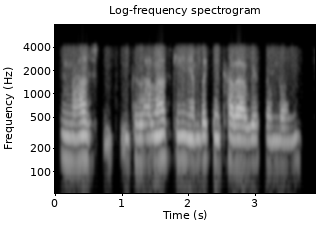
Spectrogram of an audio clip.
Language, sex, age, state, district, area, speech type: Kashmiri, male, 18-30, Jammu and Kashmir, Pulwama, rural, conversation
